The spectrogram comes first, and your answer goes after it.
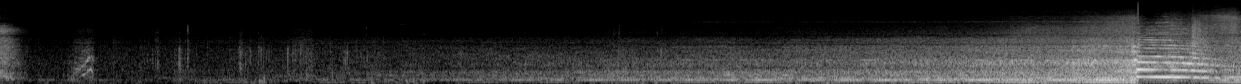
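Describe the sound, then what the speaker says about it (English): A CrossCountry passenger train, service 1V62 from Glasgow Central to Penzance, passes Carluke, its rumble building steadily as it approaches, with a sharp horn blast near the end. "this was 1V62, the 1222 cross country service to Penzance from Glasgow Central"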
